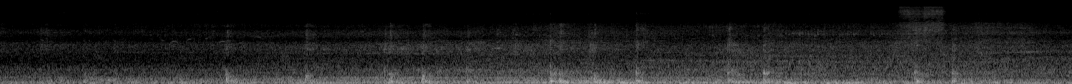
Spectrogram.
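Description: Works train of a yellow track-maintenance vehicle hauling ballast hopper wagons rolling along the tracks: a low rumble that builds and peaks midway, with wheels knocking over rail joints and a short hiss near the end.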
